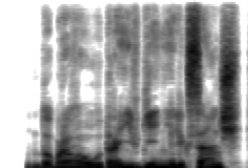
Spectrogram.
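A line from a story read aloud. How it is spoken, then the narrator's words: Servile, babbling. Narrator (Russian): раболепно пролепетал Крапивин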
